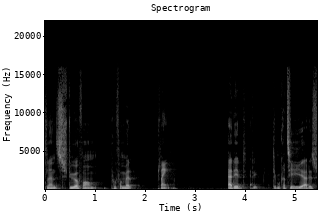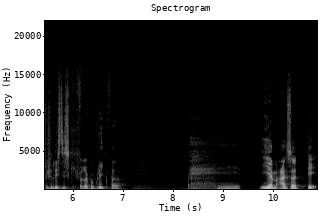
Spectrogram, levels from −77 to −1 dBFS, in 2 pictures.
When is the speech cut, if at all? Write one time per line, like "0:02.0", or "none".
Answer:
0:04.1
0:04.5
0:06.1
0:06.8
